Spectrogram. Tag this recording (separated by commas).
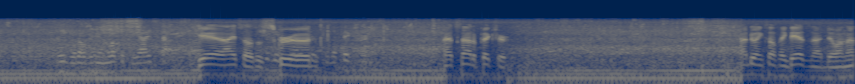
Speech, Vehicle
